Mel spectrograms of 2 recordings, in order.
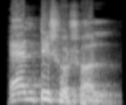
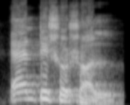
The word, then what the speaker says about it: antisocial: অ্যান্টি সোশ্যাল এটাকে আমরা অ্যান্টি সোশিয়াল বলে থাকি যার সঠিক উচ্চারণ হচ্ছে অ্যান্টিসোশাল এটি বাক্যে এডজেক্টিভ হিসেবে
